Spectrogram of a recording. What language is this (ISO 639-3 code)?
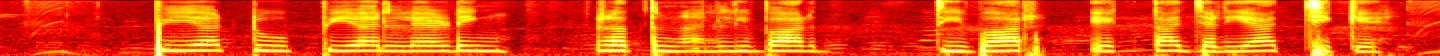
mag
